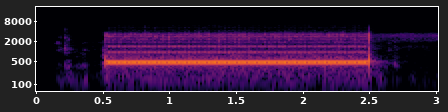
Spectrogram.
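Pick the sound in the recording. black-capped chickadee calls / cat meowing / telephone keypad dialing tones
telephone keypad dialing tones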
